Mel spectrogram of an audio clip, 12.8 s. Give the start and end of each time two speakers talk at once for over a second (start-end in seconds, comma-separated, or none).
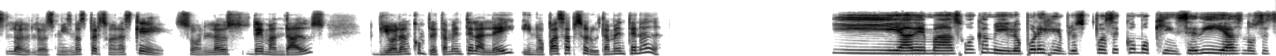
none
